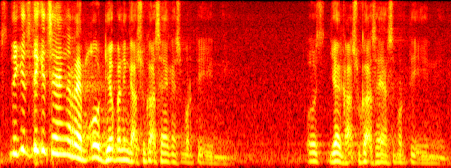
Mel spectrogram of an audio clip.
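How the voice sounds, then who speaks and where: A man, preaching a sermon as a pastor in a lively, conversational way with everyday examples. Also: fairly high pitch, quick pace, gravelly. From East Java, Indonesia. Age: 60s. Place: church hall. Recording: long reverb of a church hall.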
